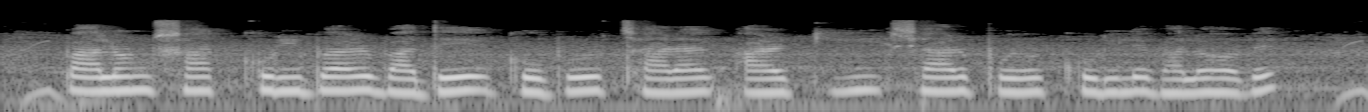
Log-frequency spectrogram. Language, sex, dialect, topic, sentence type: Bengali, female, Rajbangshi, agriculture, question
